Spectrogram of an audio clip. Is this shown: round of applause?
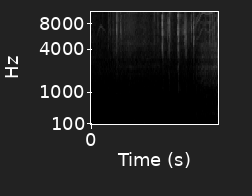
no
